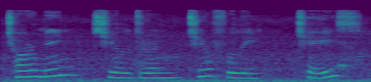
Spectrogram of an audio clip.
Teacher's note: It is a voiceless post-alveolar affricate.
